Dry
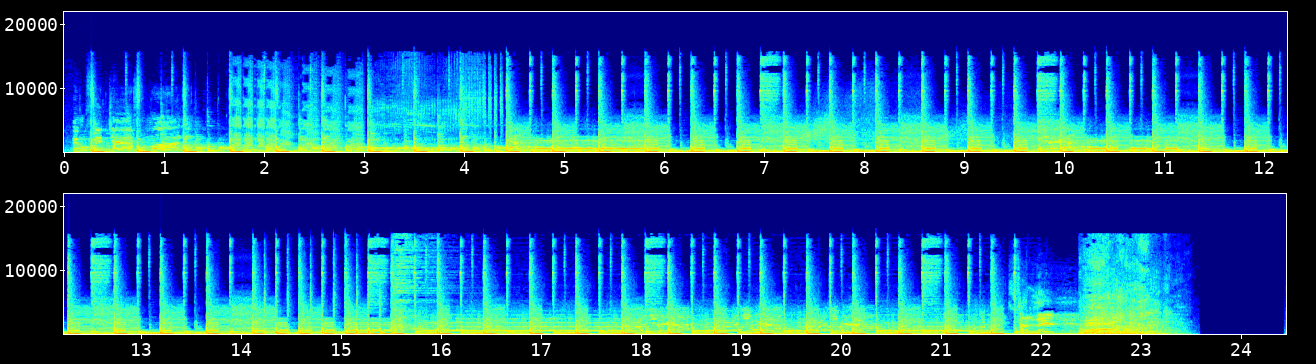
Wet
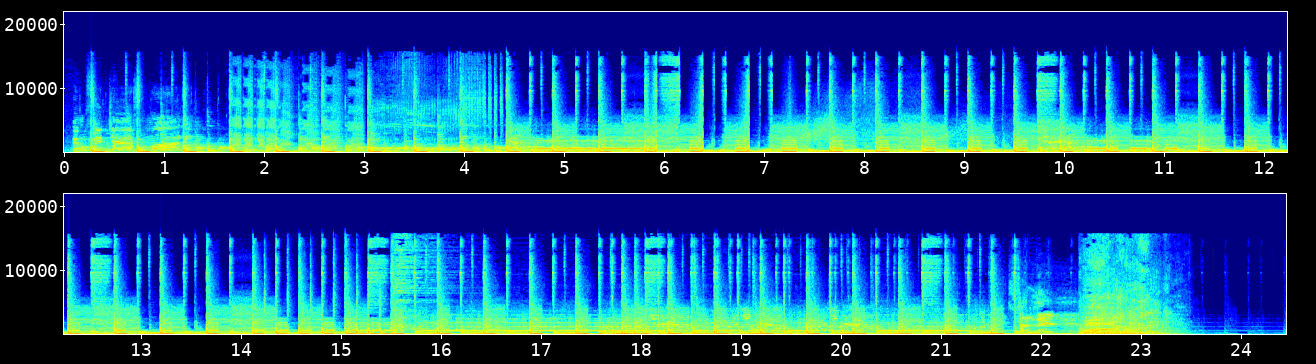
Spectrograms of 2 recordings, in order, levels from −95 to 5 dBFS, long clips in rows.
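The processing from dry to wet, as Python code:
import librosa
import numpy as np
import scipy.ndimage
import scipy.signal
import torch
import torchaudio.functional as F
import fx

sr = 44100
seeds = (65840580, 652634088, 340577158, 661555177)

y = fx.echo_throw(x, sr, start_s=16.98, length_s=0.75, ms=590, feedback_pct=70, wet_db=-1.5)
y = fx.edit(y, sr, fx.reverse_span(start_s=5.85, length_s=1.41), tone=tone)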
